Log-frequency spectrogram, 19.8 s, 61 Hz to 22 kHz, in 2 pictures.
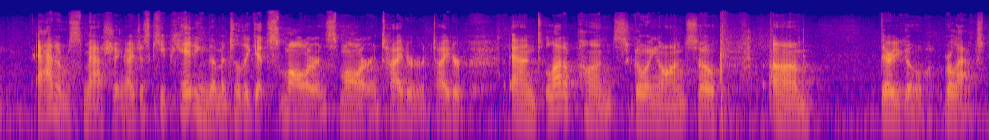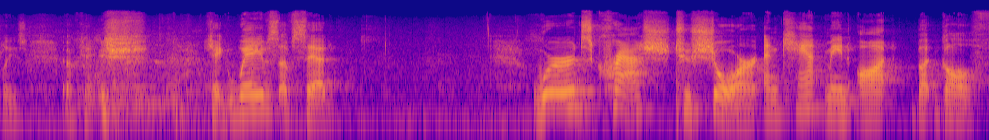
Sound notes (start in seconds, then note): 14.9 laughter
